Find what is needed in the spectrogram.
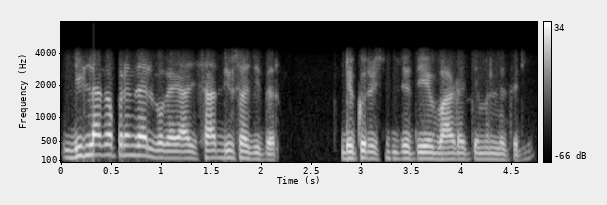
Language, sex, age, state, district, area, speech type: Marathi, male, 18-30, Maharashtra, Nanded, rural, conversation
